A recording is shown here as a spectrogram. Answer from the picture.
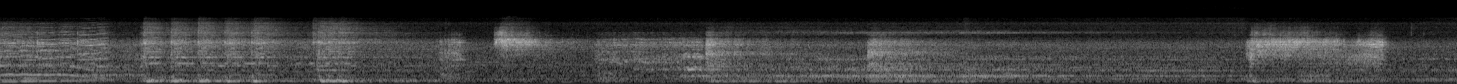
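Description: Soundtrack of a Japanese tokusatsu TV series, picked up from a television's speaker: background music with several noisy bursts of action sound effects. The loudest bursts come about five seconds in and near the end.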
